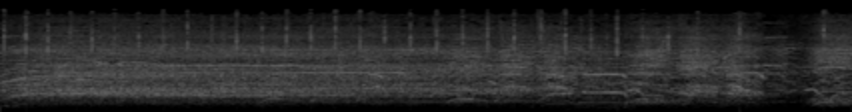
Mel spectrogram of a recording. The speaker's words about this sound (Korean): 여러분, 너무 욕만 하지 마시고 불만이 있더라도 참으시고 민주당 국회의원들에게 응원의 함성과 박수를 보내주시기 바랍니다.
